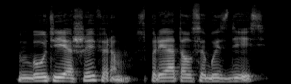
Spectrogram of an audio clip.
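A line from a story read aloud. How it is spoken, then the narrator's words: Grumbling mutter. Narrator (Russian): пробурчал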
